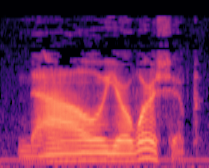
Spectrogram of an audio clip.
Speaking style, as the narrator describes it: said softly

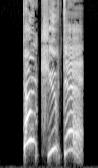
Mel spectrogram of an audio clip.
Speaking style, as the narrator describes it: squealed Aunt Petunia

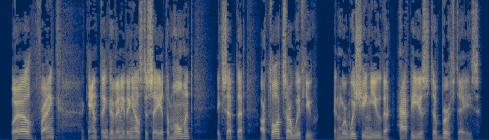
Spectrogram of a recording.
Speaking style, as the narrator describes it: said gruffly

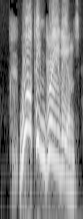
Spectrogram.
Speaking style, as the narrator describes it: the short one yelled, red-faced

